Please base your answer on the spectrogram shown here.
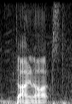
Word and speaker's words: DinoT: say it differently, but DinoT is what we're going to roll with here. I really want to say Dino because that's like the French pronunciation of those letters, but not French, man. He's Chilean.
